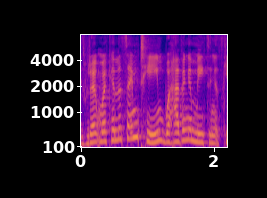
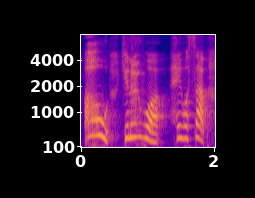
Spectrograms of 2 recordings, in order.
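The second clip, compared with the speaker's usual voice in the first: chirpy colleague; 7 semitones higher, 4 dB louder, slower than usual. Retold or imitated. Colleague on the stairs.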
